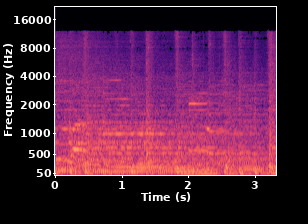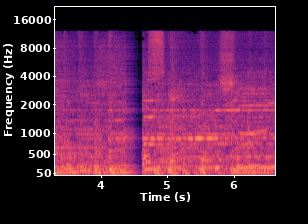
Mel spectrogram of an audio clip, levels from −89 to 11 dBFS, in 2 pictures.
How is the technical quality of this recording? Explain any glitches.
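The music has one glitch. From 4.37 to 4.64 s, the sound smears into a buzzy, fading continuation of itself for about a quarter of a second, then resumes further along with that stretch missing. This is likely a long network dropout: packets stopped arriving, so the receiver stretched out the last audio it had rather than going silent, and playback picked up later without the lost material. Across the clip, the top end stops around 12 kHz, which fits a call codec such as Opus.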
